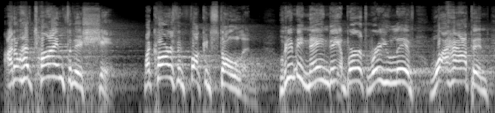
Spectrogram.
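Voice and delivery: shouting high and loud at the police; exasperated shout at policewomen over a stolen car; furious yell. Retold or imitated. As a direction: blow up at the officers. Retold outburst at police.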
